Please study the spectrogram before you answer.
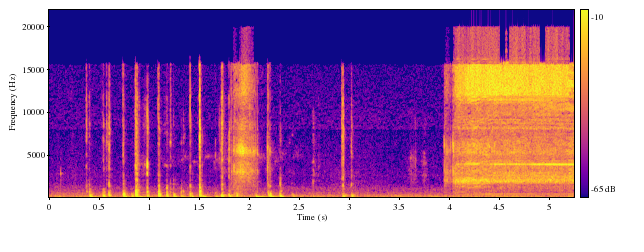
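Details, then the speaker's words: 1960s McGregor smoking toy, small motor, after repairing corroded battery box: following fiddling clicks it settles into steady high buzz with even tone, before oiling with sewing machine oil to quiet it; runs normally after repair. "Yeah. And it'll be a little quieter when I put a little uh I'll put a little uh sewing machine oil on it here."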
